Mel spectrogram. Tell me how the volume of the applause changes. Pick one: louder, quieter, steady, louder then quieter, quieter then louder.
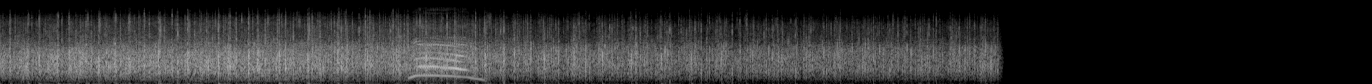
quieter.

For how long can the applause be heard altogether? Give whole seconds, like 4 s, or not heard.
10 s.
